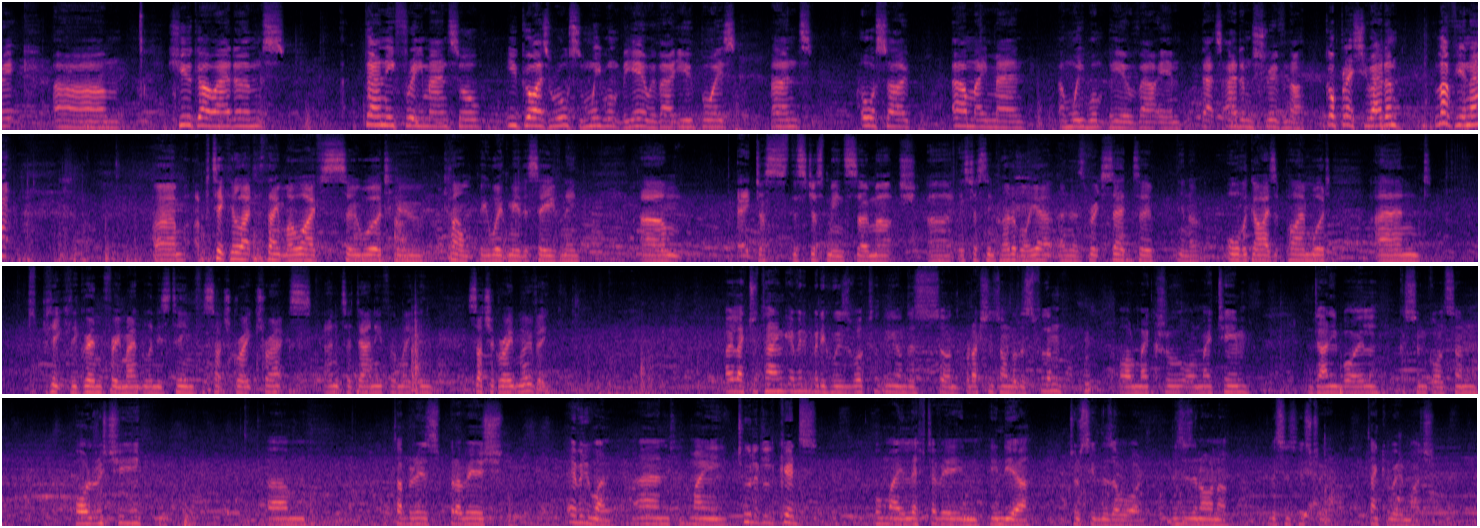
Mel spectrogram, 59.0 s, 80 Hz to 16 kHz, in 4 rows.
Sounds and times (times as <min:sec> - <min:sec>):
Male speech, man speaking: 0:00.0 - 0:02.9, 0:03.6 - 0:15.0, 0:16.3 - 0:29.1, 0:29.8 - 0:35.0, 0:36.8 - 0:42.0, 0:42.6 - 0:44.4, 0:45.0 - 0:45.8, 0:46.9 - 0:47.4, 0:48.2 - 0:58.8.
